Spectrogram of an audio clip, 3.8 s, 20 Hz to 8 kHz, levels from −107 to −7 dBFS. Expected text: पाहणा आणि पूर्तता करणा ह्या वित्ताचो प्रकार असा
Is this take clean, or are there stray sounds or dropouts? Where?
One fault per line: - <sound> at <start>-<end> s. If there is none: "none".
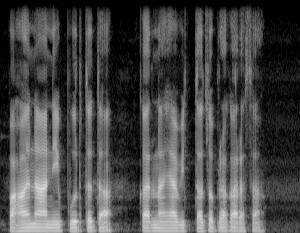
none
